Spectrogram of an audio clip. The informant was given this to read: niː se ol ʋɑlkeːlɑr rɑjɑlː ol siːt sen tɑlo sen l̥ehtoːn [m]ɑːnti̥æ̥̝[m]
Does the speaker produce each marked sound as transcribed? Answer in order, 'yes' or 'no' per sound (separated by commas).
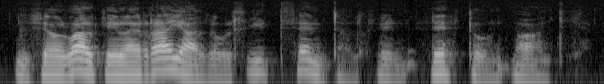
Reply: yes, no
